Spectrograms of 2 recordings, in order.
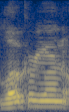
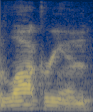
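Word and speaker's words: Locrian: next one is uh it's pronounced locan or loan sometimes and uh it's a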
